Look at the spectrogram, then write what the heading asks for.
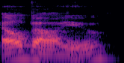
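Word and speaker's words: lvalue: So L values an L value pronounced L value represents an object stored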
